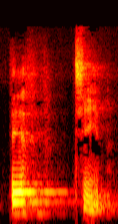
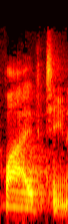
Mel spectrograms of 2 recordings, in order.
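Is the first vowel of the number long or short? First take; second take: short; long. First: The first vowel is a short 'ih' sound. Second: The first vowel is a long 'eye' sound. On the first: The speaker calls it right. "it's 15. Short I sound" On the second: The speaker calls it wrong. "15 is not 15"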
